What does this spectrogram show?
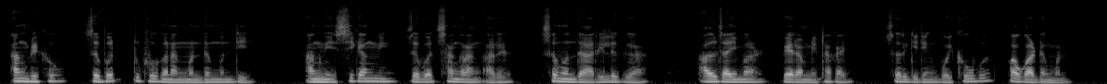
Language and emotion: Bodo, sad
